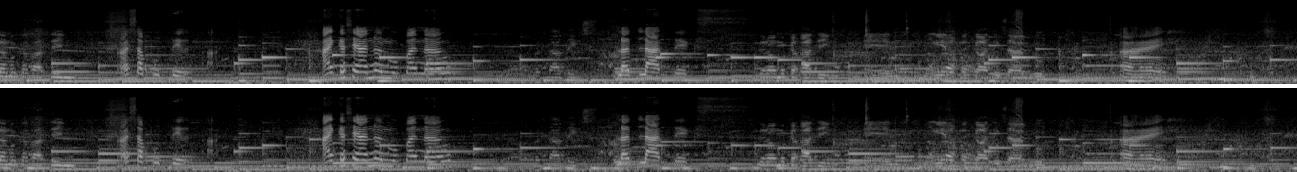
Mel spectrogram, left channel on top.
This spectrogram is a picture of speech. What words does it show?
magkakating. Sa puti. Ay, kasi ano mo pa ng Latex. latex. Ito na magkakating. And ang hirap magkakating sa group. Ay.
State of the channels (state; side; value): normal; both; correlation 0.63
